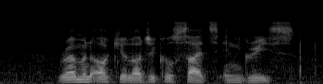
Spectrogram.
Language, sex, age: English, male, 21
